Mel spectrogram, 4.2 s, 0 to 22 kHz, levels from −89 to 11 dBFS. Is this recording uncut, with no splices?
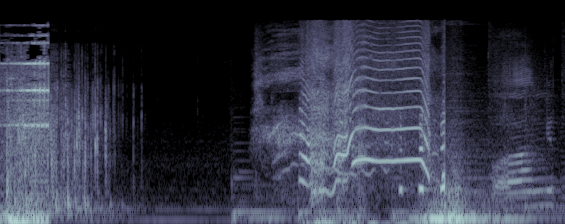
no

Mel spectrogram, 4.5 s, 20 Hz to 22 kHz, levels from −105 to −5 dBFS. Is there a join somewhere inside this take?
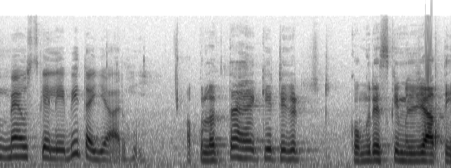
no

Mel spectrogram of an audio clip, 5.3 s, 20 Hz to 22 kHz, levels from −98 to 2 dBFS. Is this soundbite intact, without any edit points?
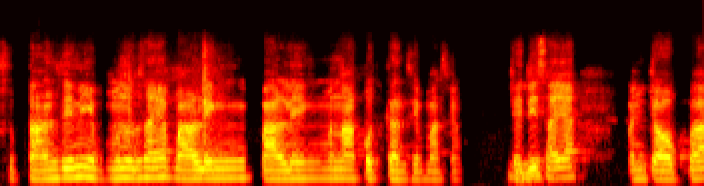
no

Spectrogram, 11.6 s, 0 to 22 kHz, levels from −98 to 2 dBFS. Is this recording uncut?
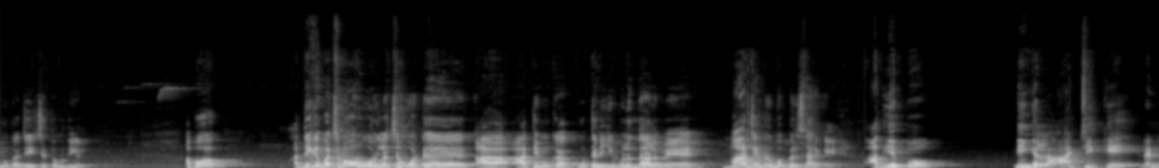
no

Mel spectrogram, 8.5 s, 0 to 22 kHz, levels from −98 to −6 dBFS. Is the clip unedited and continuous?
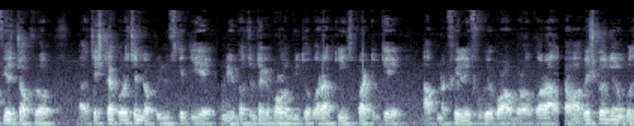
no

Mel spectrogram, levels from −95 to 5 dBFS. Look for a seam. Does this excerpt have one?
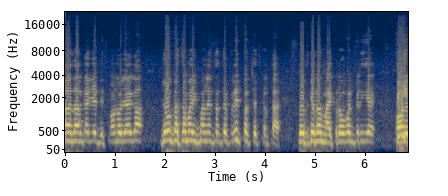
no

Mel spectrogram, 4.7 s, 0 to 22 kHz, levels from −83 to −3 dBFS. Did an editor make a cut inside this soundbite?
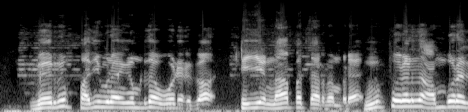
yes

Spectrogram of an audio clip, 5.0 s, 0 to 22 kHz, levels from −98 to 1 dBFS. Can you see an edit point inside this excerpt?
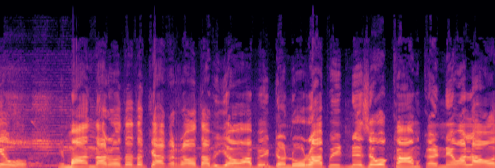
yes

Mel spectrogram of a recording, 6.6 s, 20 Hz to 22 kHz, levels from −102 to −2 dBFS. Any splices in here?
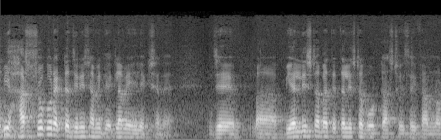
no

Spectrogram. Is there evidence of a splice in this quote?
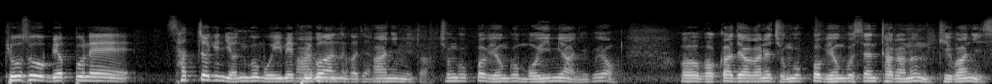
no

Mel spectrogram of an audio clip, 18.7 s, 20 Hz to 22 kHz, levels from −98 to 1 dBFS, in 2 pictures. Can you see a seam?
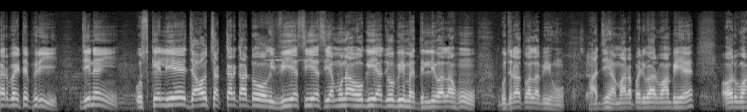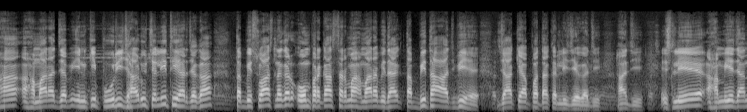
no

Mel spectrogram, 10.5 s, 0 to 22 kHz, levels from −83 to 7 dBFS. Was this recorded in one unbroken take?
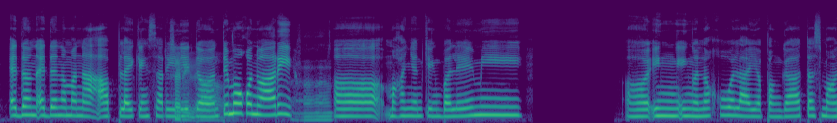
yes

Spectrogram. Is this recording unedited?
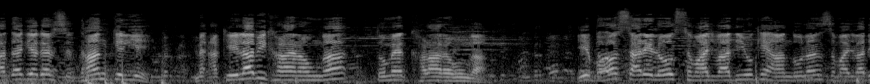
yes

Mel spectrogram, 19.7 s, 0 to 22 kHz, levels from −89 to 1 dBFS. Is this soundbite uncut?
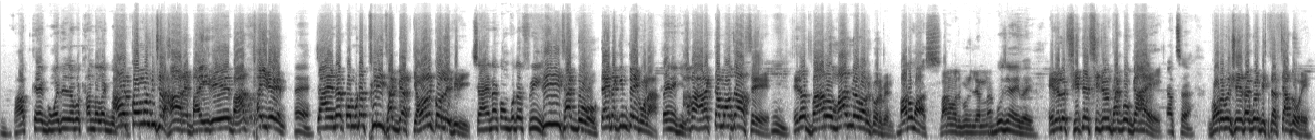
yes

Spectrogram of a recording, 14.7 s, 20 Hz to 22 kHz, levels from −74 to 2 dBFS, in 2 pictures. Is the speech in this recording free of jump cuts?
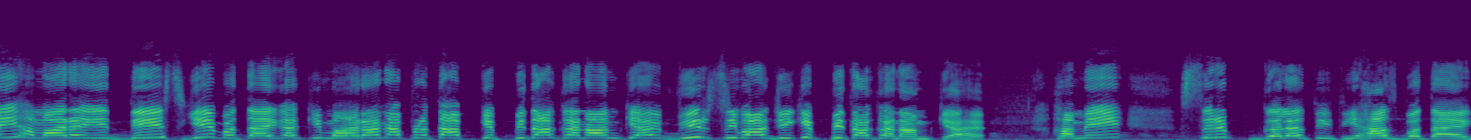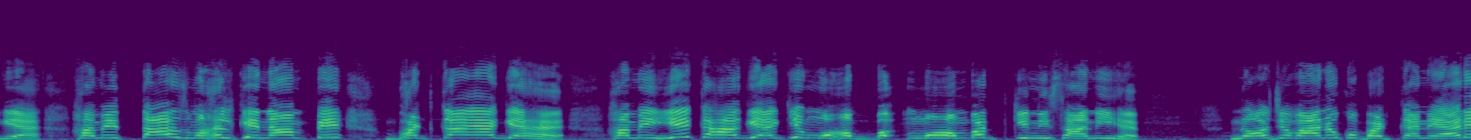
yes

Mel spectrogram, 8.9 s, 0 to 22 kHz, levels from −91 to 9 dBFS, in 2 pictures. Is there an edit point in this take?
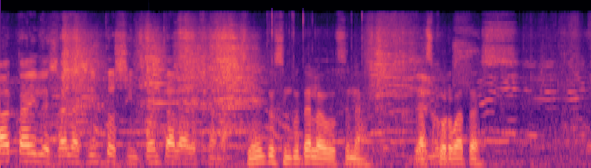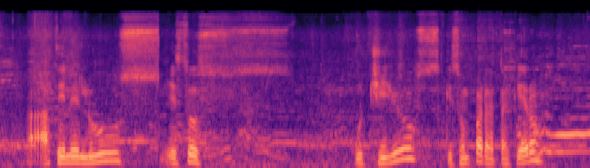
yes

